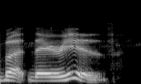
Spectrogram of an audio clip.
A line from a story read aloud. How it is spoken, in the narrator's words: croaked the frog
